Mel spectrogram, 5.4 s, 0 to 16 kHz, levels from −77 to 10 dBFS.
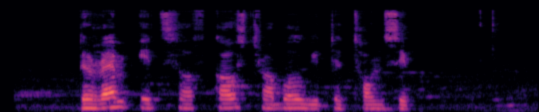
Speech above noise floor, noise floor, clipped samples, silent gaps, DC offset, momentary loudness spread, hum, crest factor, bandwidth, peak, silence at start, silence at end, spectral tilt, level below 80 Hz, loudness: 35 dB; -60 dBFS; under 0.1%; none; under 0.1%; 14 LU; none; 22 dB; 11.5 kHz; -6 dBFS; 0.8 s; 0.25 s; -4.5 dB/octave; -64 dBFS; -26 LUFS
